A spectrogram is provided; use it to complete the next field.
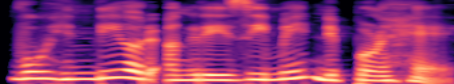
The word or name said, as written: निपुण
